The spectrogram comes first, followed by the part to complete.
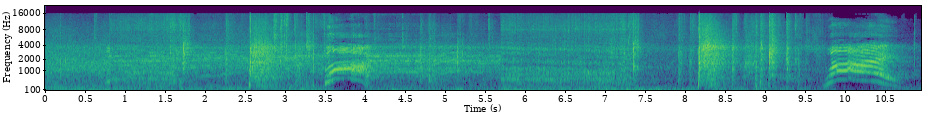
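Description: Skateboard wheels rolling on concrete, with sharp board impacts about two and a half seconds in and again near eight seconds, as a trick is tried on a stair handrail and ends in a fall. Drawn-out rising-then-falling shouts from onlookers come just after the first impact and again at the fall near the end.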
